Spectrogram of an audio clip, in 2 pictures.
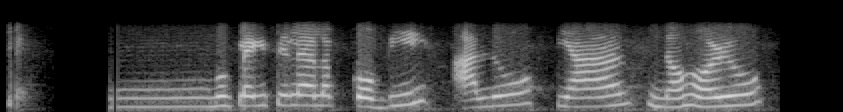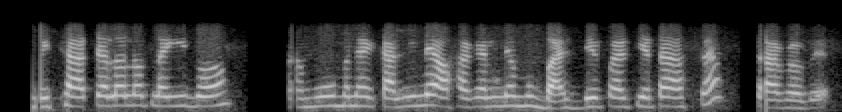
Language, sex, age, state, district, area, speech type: Assamese, female, 30-45, Assam, Lakhimpur, rural, conversation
